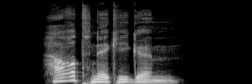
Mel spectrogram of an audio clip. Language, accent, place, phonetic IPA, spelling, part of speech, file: German, Germany, Berlin, [ˈhaʁtˌnɛkɪɡəm], hartnäckigem, adjective, De-hartnäckigem.ogg
- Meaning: strong dative masculine/neuter singular of hartnäckig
